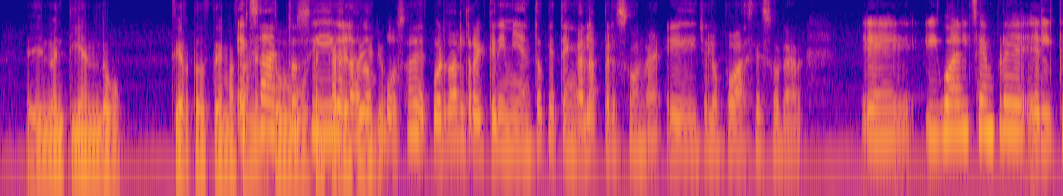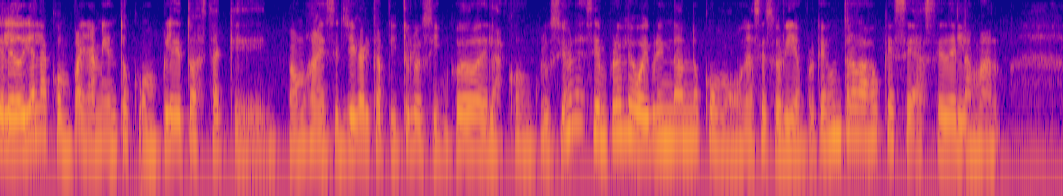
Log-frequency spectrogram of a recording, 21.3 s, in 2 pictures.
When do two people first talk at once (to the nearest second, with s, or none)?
2 s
